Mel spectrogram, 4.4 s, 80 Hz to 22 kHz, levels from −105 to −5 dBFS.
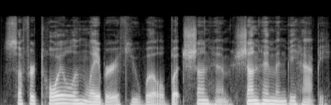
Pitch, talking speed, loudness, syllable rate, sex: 115 Hz, 205 wpm, -21 LUFS, 4.3 syllables/s, male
